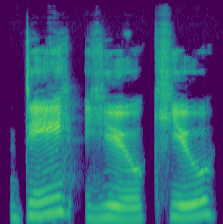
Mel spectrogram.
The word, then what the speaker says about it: Duquesne: Duquesne. Okay, you don't pronounce it qua, you pronounce it ka. Just act like it's a K. Fort de Quesnay.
